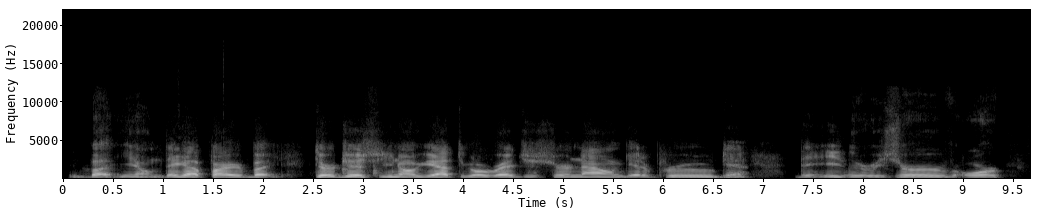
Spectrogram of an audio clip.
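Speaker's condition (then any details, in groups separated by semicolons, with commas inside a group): Lou Gehrig's disease (ALS)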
